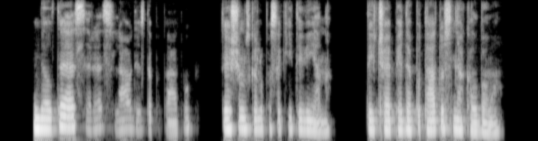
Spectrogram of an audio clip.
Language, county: Lithuanian, Tauragė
